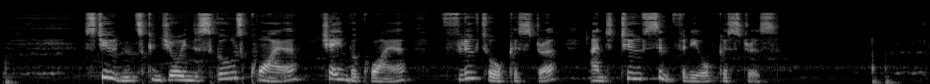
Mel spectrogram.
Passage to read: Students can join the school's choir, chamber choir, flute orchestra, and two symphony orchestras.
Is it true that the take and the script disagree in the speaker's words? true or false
false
